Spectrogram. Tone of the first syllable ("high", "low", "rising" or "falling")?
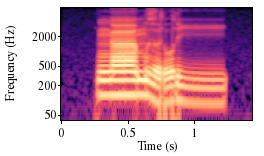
high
